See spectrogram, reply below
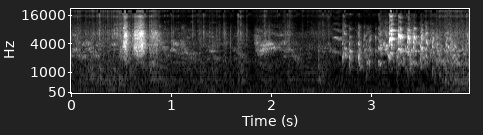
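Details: Colony of captive budgerigars giving short bursts of squeaky, warbled chatter at the start and again in the final second, quieter murmuring between.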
